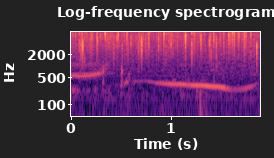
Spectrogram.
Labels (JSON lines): {"label": "biophony", "recorder": "SoundTrap 300"}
